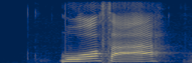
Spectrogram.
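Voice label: "mo fang", Mandarin Chinese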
